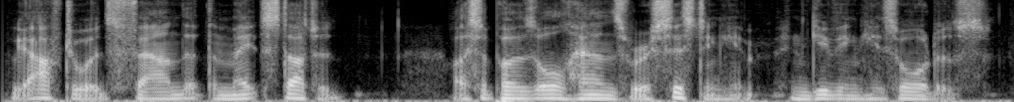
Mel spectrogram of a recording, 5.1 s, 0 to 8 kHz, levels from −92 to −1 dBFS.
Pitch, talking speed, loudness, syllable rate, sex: 105 Hz, 215 wpm, -19 LUFS, 6.7 syllables/s, male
